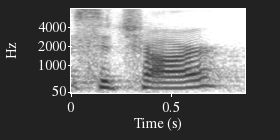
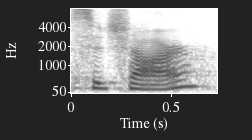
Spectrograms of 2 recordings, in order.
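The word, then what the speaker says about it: Sychar: the city of and i may not pronounce this white right sachar that's how i've always known it sachar that word means deeply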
